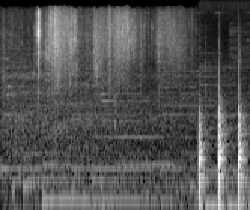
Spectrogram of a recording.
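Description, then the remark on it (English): Four firm knocks on the front door of a house in quick, even succession, loud, following a few seconds of soft, steady background tones. “He led the team down rows of orange-colored houses before knocking at the front door of another.”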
